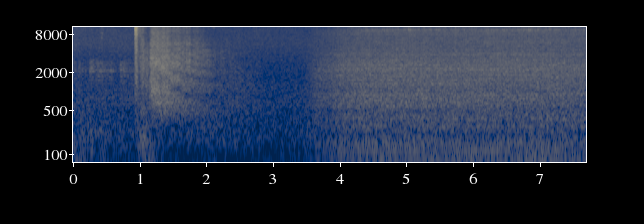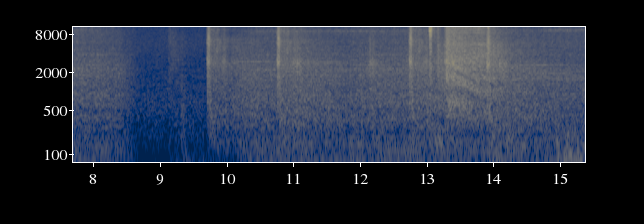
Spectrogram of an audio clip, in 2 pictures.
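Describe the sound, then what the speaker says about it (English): Mortars fire in the Regiments war video game. Deep booming blasts and rumbling explosions sit under a continuous battlefield roar, with sharper cracks near the start and again later, loud and dense, with no voices. "And the mortars can probably just unload and start firing"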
